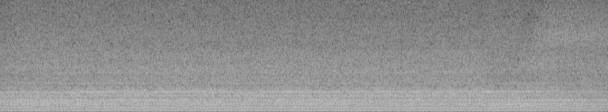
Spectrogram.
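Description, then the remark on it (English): A boat's engine, running constantly to produce electricity on board in Antarctic waters, gives a loud, steady drone with a strong low hum and stable harmonic tones, without pause; no one speaks. “So the noise of the boat was a constant companion.”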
